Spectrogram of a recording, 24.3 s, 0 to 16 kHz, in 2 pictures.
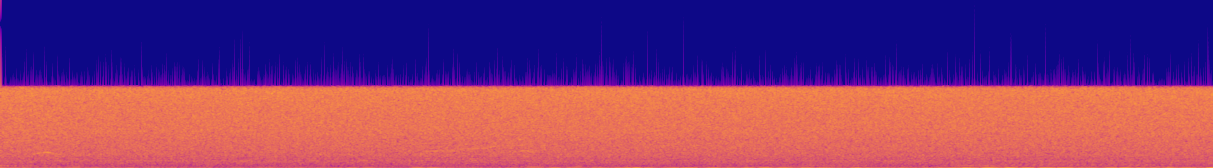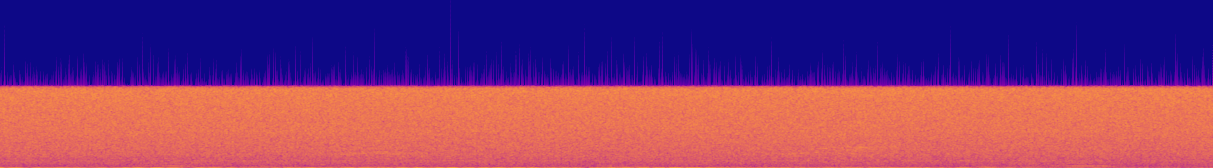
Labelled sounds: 0.3	0.6	humpback whale, 1.3 to 1.6 kHz

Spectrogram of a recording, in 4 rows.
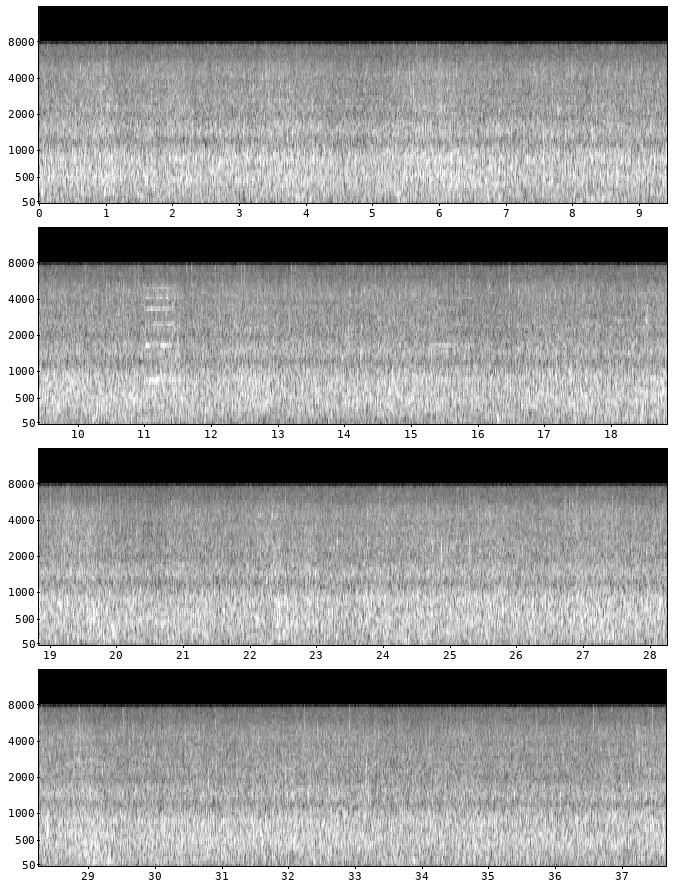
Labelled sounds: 11.0	11.3	killer whale, northern resident, G clan, call N24ii, 3.2 to 3.4 kHz
15.3	15.6	killer whale, northern resident, G clan, 1.6 to 1.7 kHz

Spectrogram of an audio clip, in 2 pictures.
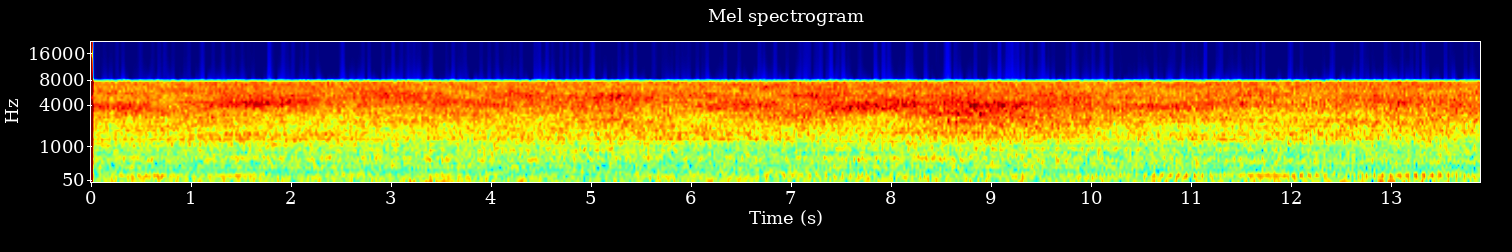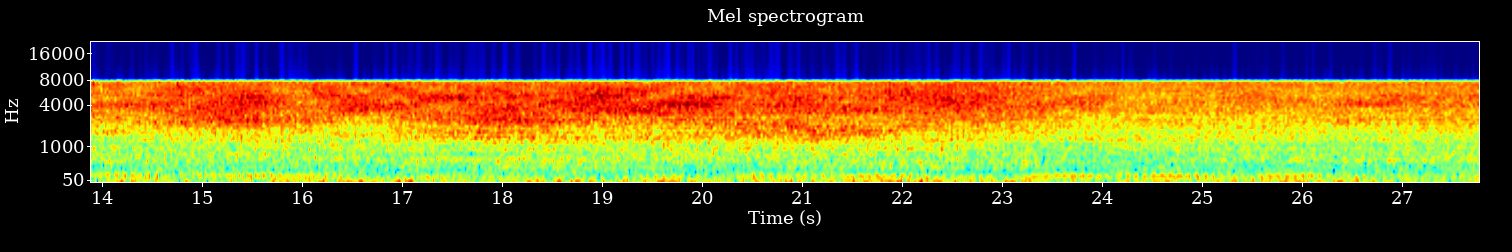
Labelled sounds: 17.4	17.7	vessel noise, 4.8 to 5.0 kHz

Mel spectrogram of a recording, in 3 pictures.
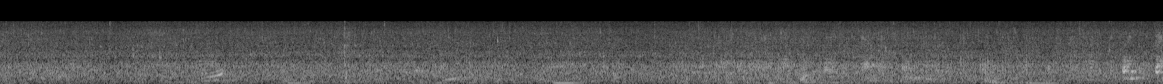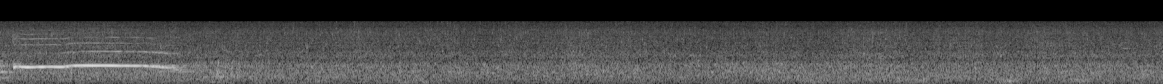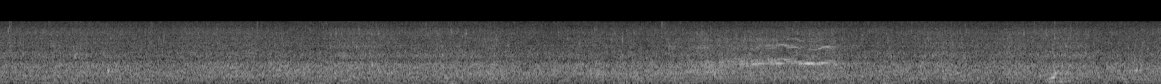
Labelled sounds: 11.8	13.5	humpback whale, 0.78 to 3.4 kHz
30.8	31.6	humpback whale, 0.88 to 2.6 kHz

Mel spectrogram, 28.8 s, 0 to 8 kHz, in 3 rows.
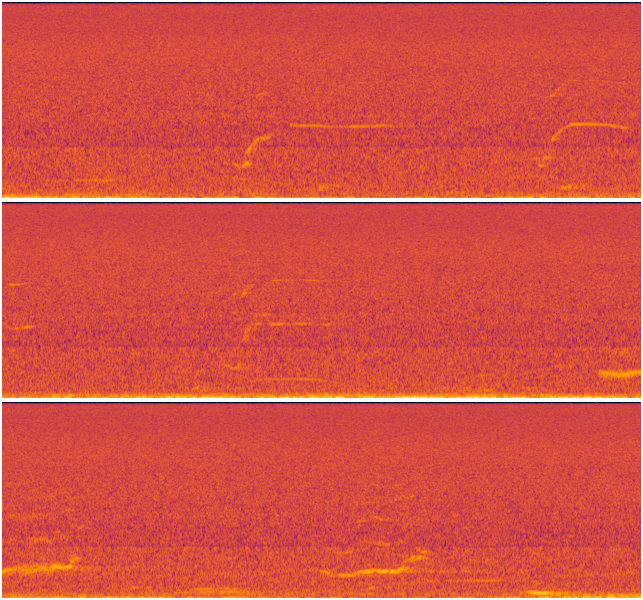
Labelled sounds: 3.7	4.8	humpback whale, 0.80 to 1.2 kHz
8.2	9.0	humpback whale, 0.83 to 1.2 kHz
9.7	9.9	humpback whale, 2.1 to 2.2 kHz
13.2	13.8	humpback whale, 0.86 to 1.2 kHz

